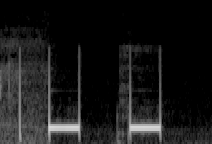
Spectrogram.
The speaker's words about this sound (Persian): تماس اینا قطع شد.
